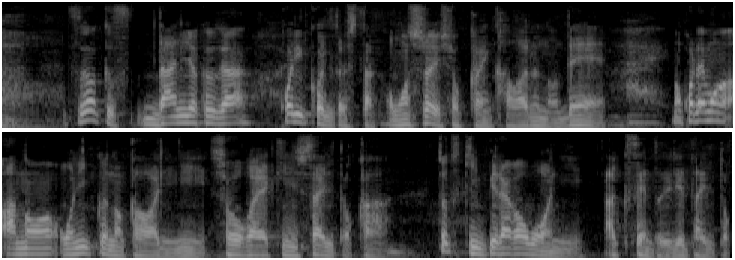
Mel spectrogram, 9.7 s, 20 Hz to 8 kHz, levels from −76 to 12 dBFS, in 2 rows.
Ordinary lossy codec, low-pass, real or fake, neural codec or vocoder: none; 7.2 kHz; real; none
